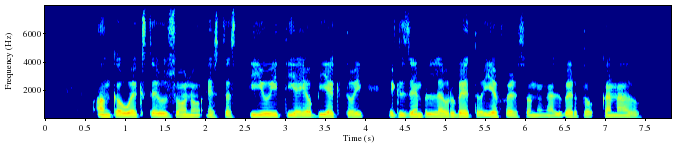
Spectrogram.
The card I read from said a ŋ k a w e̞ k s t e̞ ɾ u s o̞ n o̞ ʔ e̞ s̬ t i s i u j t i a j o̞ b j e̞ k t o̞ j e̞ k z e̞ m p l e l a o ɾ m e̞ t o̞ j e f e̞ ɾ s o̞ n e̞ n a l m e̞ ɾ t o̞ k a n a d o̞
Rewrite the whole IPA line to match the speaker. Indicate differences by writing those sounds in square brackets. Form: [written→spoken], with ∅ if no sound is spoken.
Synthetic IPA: a ŋ k a w e̞ k s t e̞ ɾ u s o̞ n o̞ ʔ e̞ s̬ t [i→a] s i u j t i a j o̞ b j e̞ k t o̞ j e̞ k z e̞ m p l e l a [o→u] ɾ [m→b] e̞ t o̞ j e f e̞ ɾ s o̞ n e̞ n a l [m→b] e̞ ɾ t o̞ k a n a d o̞

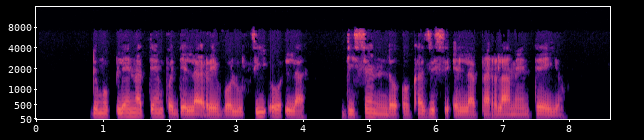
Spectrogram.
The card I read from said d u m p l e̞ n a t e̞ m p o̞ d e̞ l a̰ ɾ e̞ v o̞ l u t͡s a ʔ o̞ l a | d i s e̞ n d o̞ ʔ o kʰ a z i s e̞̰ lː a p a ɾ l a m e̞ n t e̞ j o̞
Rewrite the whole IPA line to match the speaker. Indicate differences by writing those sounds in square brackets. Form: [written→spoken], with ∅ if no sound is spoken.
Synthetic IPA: d u m p l e̞ n a t e̞ m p o̞ d e̞ l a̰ ɾ e̞ v o̞ l u t͡s [a→i] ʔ o̞ l a | d i s e̞ n d o̞ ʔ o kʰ a z i s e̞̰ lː a p a ɾ l a m e̞ n t e̞ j o̞

